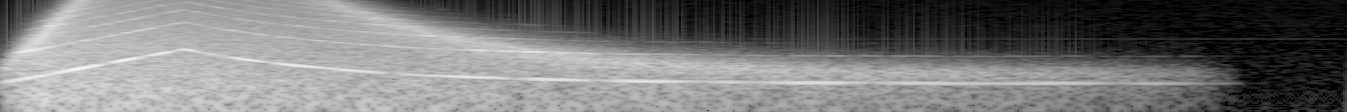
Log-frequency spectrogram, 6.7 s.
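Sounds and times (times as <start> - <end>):
synth effects: 0.0 - 2.8.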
